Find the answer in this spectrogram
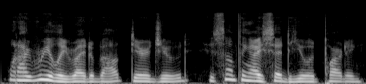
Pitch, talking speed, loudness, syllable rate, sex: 150 Hz, 245 wpm, -17 LUFS, 6.4 syllables/s, male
